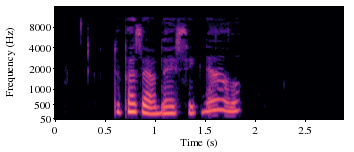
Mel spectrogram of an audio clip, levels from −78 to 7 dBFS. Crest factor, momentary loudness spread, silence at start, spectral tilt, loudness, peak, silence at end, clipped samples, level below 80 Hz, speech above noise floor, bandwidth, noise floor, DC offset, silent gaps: 20 dB; 11 LU; 0.6 s; -4.5 dB/octave; -21 LUFS; -4 dBFS; 1 s; under 0.1%; -74 dBFS; 58 dB; 11.5 kHz; -78 dBFS; under 0.1%; none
